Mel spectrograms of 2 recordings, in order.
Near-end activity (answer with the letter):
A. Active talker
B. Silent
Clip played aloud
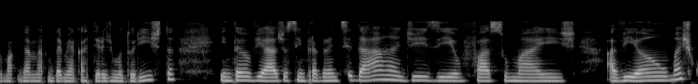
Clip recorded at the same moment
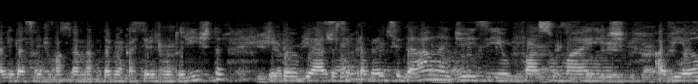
A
